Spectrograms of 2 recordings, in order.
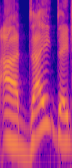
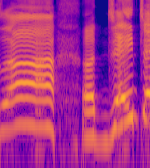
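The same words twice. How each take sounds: First: "date date" stated firmly with a falling end; stress on date. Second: High, loud mock-taken-aback echo; startled question. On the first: Retold or imitated. Gideon correcting Mabel, "date date" firm and falling. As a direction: lean on the doubled "date" as a clarification. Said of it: "She says". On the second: Mabel echoing Gideon's invitation, high and startled. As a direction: stall on "Ah", then query it pitched up. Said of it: "She goes".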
